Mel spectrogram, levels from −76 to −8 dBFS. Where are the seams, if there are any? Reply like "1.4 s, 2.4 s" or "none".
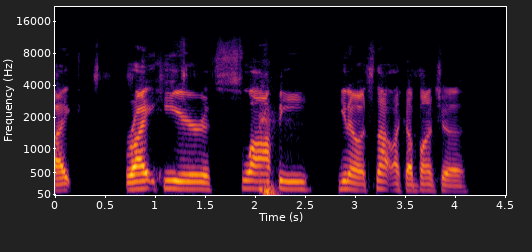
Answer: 2.7 s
